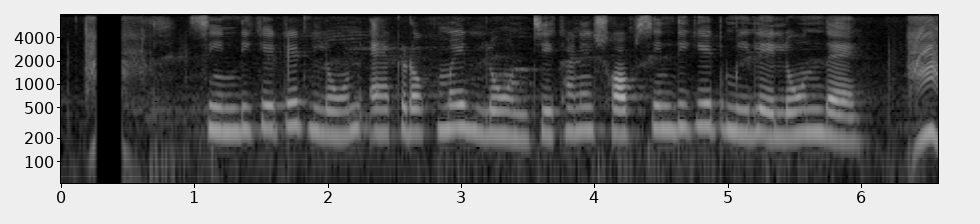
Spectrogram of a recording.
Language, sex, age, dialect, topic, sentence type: Bengali, female, 31-35, Northern/Varendri, banking, statement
